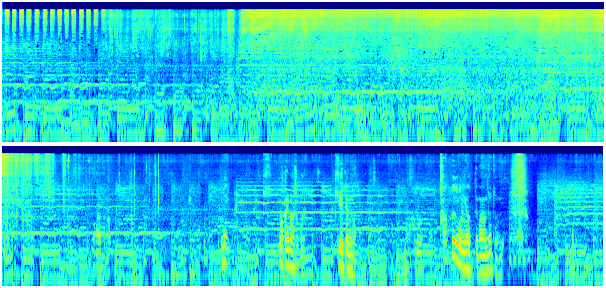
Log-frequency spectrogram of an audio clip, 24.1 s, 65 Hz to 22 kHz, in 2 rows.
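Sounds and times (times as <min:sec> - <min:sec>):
trigger spray bottle pumped: 0:00.0 - 0:02.3
hissing water jet: 0:00.0 - 0:13.7
background music: 0:00.0 - 0:24.0.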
